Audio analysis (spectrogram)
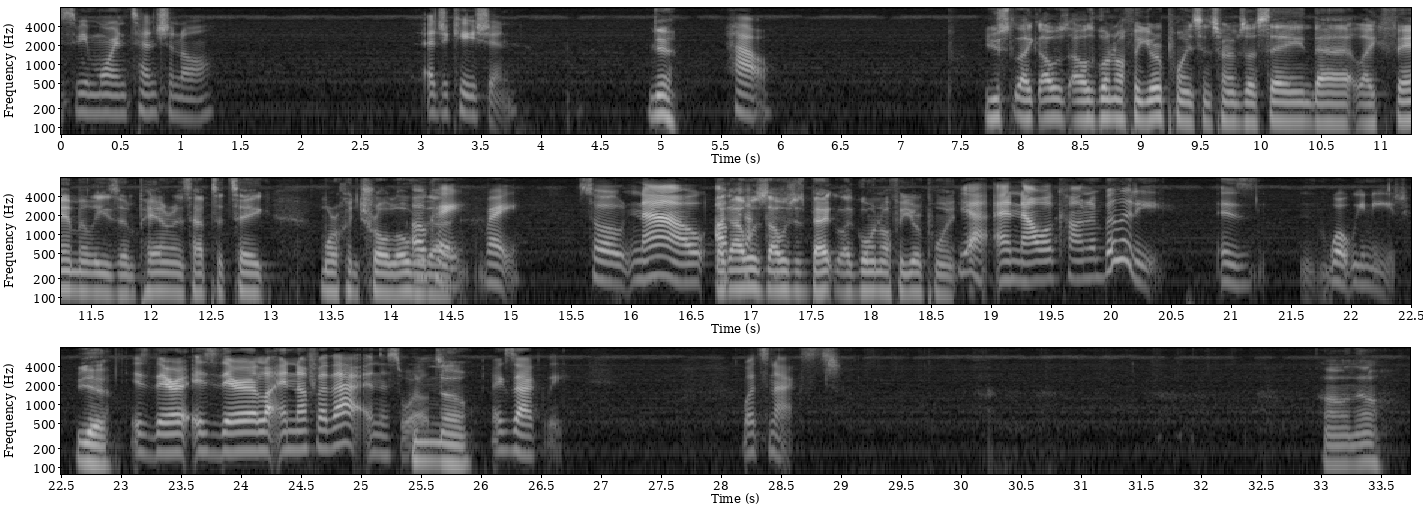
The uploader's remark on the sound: record on their balcony outside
